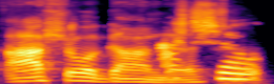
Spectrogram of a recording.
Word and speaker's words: ashwagandha: Yeah, it's ashwagandha.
